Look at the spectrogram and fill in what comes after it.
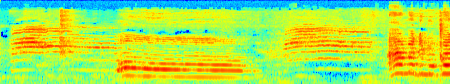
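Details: Khao Manee cat meowing for cat food indoors: long, drawn-out tonal meows, one sustained and slightly falling, then a shorter rising-falling meow and a rougher call at the end, with background music faintly present.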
